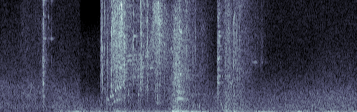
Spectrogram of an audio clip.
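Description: A glider snaps open with a loud whoosh.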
